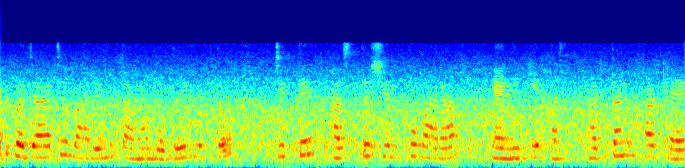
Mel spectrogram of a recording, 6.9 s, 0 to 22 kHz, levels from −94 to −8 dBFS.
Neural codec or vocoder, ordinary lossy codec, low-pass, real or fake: none; none; none; real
